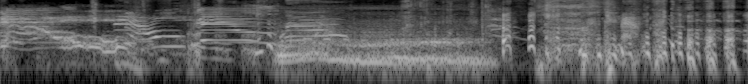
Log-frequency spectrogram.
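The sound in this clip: A person imitates a cat with a run of wavering, drawn-out meows that slide up and down in pitch, some strained and throaty. Fast, choppy talk follows near the end.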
